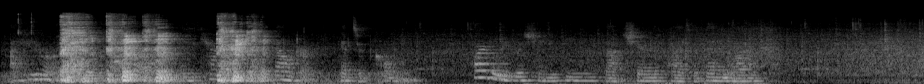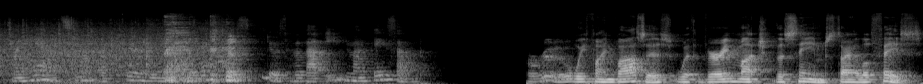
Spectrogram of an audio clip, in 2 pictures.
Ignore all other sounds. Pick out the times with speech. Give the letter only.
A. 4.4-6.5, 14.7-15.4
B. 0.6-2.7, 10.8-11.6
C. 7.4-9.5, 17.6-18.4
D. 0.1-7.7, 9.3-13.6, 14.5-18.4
D.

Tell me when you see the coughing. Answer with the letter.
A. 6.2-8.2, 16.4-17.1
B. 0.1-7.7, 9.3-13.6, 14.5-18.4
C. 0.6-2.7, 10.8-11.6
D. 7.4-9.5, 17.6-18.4
C.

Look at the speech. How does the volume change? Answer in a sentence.
The volume of the speech goes up.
